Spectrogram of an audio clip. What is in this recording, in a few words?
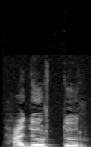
"hadurttur", Archi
